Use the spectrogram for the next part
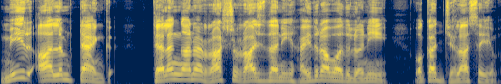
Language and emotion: Telugu, neutral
